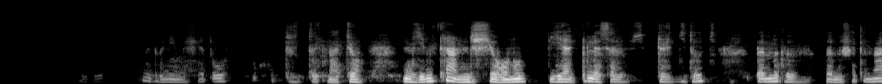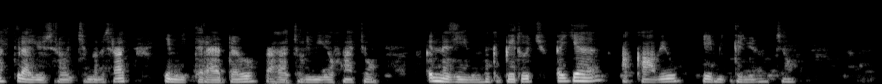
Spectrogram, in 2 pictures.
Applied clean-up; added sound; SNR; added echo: neural mask model Resemble Enhance denoiser.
